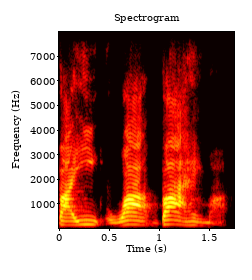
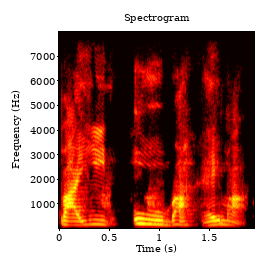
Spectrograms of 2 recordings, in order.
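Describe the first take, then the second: First: The conjunction is said as 'va' before the noun. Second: The conjunction is said as 'oo' before the noun. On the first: The speaker calls it wrong. "It's not Bayit wa Bahema" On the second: The speaker calls it right. "It's Bayit ub Hema"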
